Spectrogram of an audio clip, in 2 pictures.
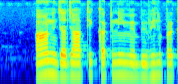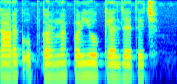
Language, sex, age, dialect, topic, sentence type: Maithili, male, 46-50, Southern/Standard, agriculture, statement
